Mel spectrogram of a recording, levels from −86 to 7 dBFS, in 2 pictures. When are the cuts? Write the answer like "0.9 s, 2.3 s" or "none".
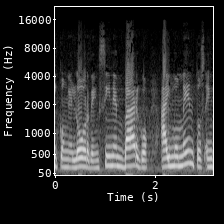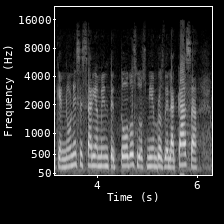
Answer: none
